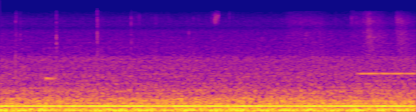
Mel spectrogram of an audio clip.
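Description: A steady low mechanical hum with one strong pitch runs throughout and is the loudest sound. Faint sharp clicks of someone chewing a bite of a sub sandwich sit over it, and a brief high beep sounds near the end.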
